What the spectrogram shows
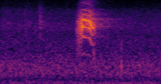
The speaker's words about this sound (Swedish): Och, eh, faktum är att vi stötte också en bekassin som jag lyckades spela in borta vid Jour. Mm. Eh, även det är en civilbeckasin.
